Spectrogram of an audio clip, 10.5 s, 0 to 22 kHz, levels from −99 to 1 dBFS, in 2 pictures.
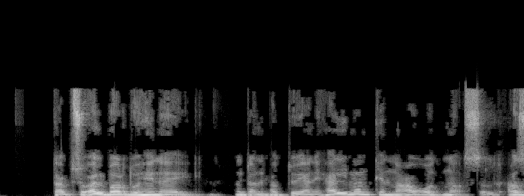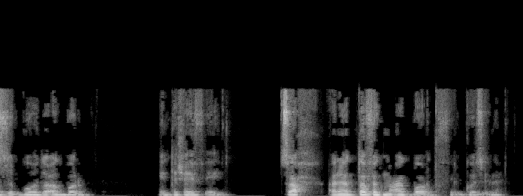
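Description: A gap between stream segments interrupts this speech clip at 4.77 s. The timestamps of two consecutive pieces of the stream, which fits segments about 6 seconds long, fail to meet, leaving roughly 3.2 ms with nothing scheduled, and the player fills that hole with silence. The result is a brief, hard-edged dropout in the speech. Nothing is actually lost; the audio after the gap simply arrives fractionally later.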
